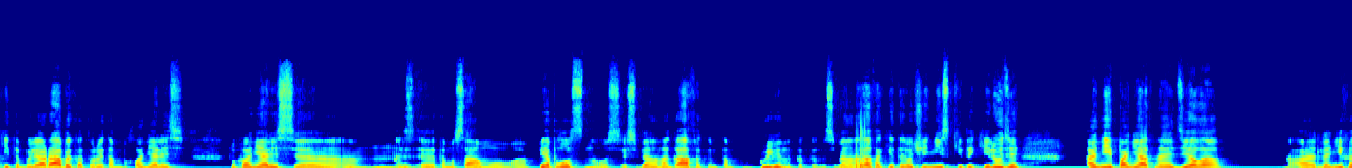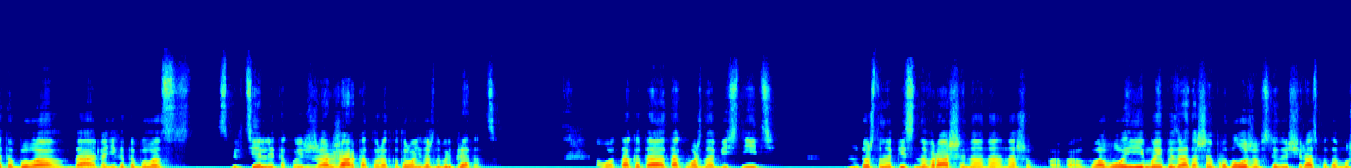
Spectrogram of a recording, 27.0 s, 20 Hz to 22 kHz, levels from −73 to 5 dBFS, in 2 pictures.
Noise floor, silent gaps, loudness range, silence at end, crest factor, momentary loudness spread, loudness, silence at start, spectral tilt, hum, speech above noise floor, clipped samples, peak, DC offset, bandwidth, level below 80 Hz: -42 dBFS; none; 4 LU; 0 s; 18 dB; 14 LU; -19 LUFS; 0 s; -6.5 dB/octave; 50 Hz at -40 dBFS; 23 dB; under 0.1%; -2 dBFS; under 0.1%; 14.5 kHz; -40 dBFS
